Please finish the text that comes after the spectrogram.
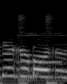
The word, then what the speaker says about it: Knickerbocker: a lot, but again, that's with a silent K, so whenever they would write it down, they would spell it wrong, which would make me laugh. So it's like, oh, you're a Knickerbocker.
